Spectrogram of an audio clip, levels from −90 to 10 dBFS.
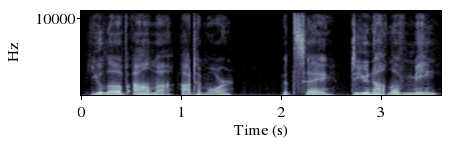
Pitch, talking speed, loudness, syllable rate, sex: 130 Hz, 200 wpm, -18 LUFS, 4.9 syllables/s, male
